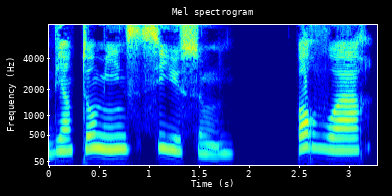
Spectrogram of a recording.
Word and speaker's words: au revoir: The letter A plus U is pronounced O, and the letter E is usually not pronounced, so you say au revoir. The letter O plus I is pronounced wa.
